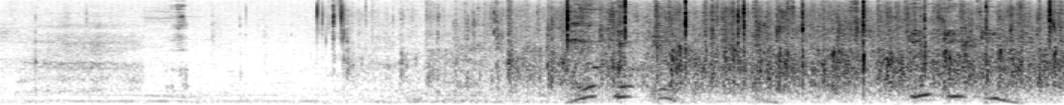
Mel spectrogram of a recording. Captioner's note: applause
